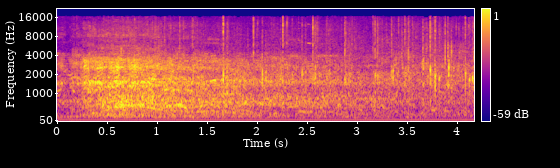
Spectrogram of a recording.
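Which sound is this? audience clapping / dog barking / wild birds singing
audience clapping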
